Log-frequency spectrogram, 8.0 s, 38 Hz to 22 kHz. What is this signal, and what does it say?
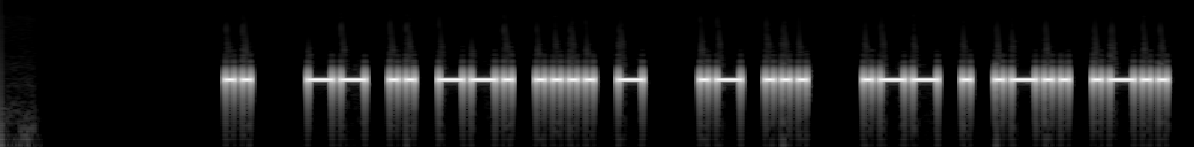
Morse code, heard as a keyed tone, about 22 wpm, 700 Hz. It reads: I MIGHT AS WELL
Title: Sentences from Top 1000 Words - Review Part 2 - 22wpm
